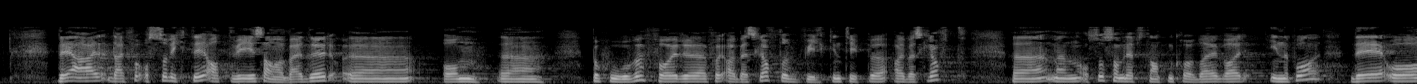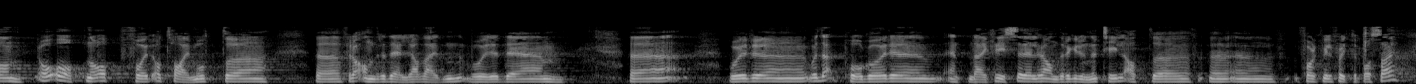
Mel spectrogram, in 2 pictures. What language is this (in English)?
Norwegian Bokmål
